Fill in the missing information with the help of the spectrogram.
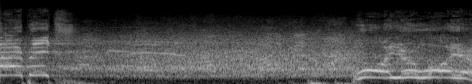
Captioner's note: crowd chatter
